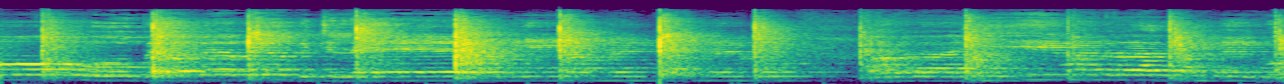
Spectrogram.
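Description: Song for a traditional Aboriginal dance: a voice chanting over sharp, evenly spaced percussive strikes about two a second, with a steady low drone underneath from just after the start.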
